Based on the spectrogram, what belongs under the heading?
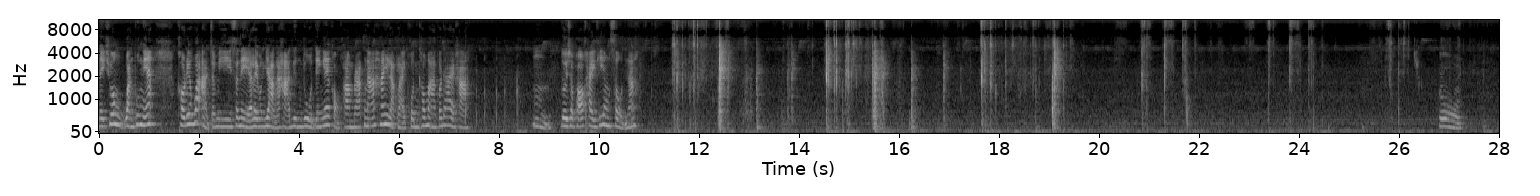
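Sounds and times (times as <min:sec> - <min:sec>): cards being shuffled: 0:11.0 - 0:19.6, 0:20.4 - 0:22.0, 0:23.0 - 0:24.6, 0:25.5 - 0:26.4.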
